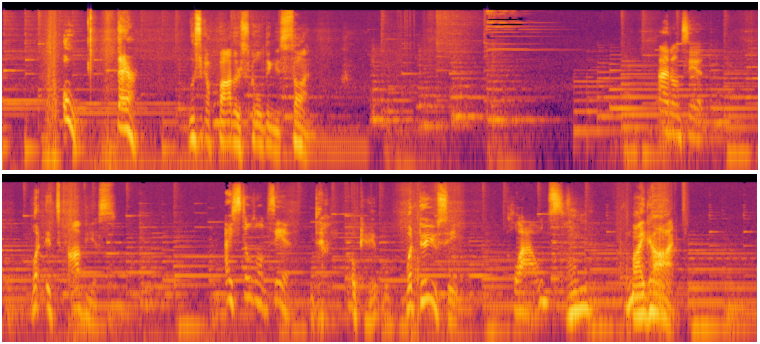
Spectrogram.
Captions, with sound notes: Oh, there, looks like a father scolding his son. - I don't see it. - What? It's obvious. - I still don't see it. - (sighs) Okay, well, what do you see? - Clouds. - Oh, my God.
